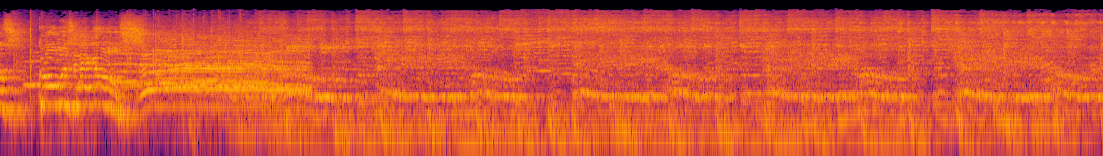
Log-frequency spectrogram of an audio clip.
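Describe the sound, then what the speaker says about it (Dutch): A lively crowd cheers, whoops and yells loudly and steadily throughout, with raised voices mixing into a dense, continuous roar. "Geef een heel groot applaus."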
